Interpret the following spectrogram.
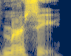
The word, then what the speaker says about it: MRSI: Multiple rounds simultaneous impact, MRSI, pronounced by crews as mercy.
